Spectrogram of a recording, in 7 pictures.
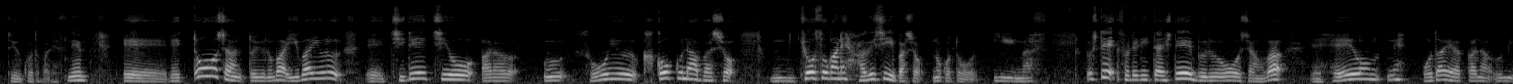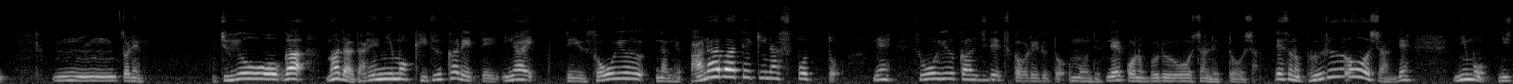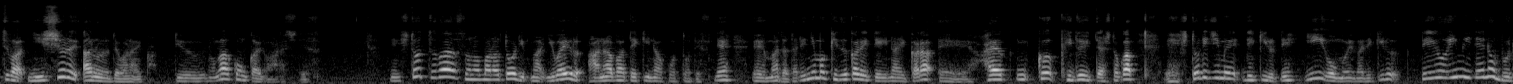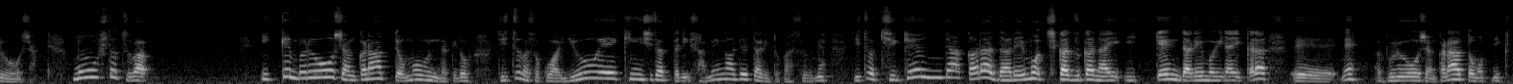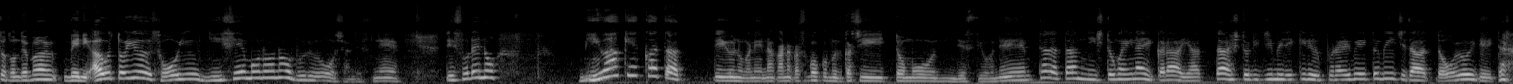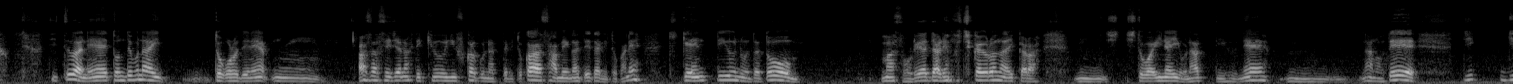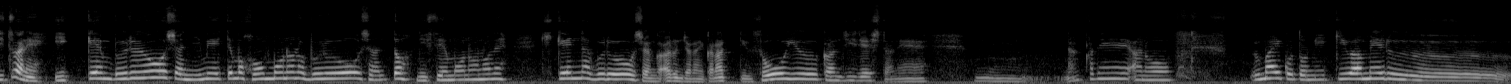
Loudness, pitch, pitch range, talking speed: -28 LUFS, 190 Hz, 155-245 Hz, 365 characters per minute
